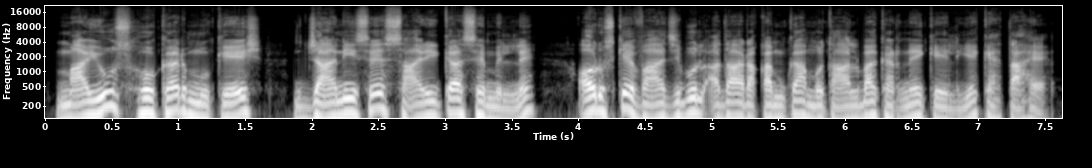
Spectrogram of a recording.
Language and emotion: Urdu, neutral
